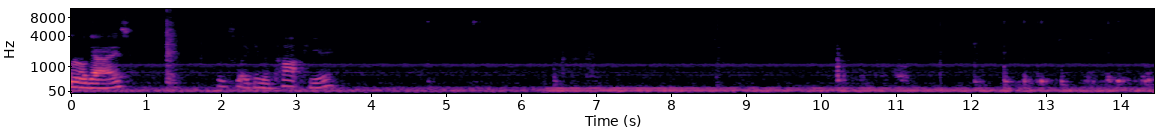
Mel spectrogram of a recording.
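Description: Small plastic and metal parts click and rattle as they are handled.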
